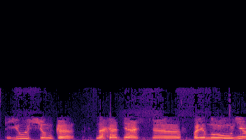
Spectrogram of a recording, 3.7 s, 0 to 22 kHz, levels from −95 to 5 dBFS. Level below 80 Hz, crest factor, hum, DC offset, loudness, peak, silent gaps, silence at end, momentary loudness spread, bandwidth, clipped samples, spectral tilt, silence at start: -52 dBFS; 16 dB; none; under 0.1%; -22 LUFS; -8 dBFS; none; 0 s; 7 LU; 8.4 kHz; under 0.1%; -6 dB/octave; 0.1 s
